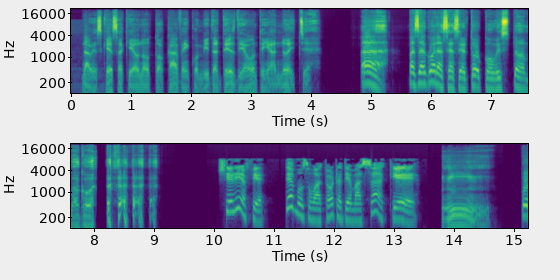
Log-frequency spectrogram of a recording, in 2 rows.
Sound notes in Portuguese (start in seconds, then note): 7.5 risadas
